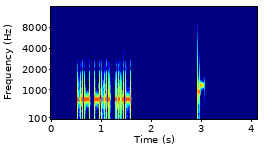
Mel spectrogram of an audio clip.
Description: Morse code, heard as a keyed tone, about 34 wpm, 700 Hz. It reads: UBV
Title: All Cut Numbers - 3-Digit 35wpm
